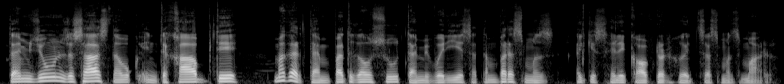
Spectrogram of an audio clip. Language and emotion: Kashmiri, neutral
